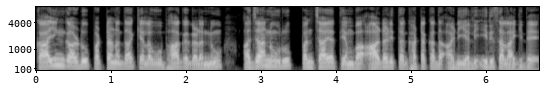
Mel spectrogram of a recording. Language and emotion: Kannada, neutral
